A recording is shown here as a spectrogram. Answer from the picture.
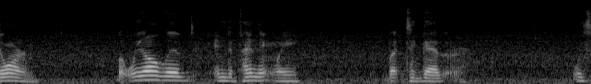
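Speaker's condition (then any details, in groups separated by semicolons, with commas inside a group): Cerebral palsy; scoliosis; needs help with daily tasks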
